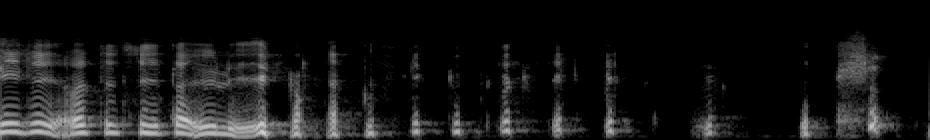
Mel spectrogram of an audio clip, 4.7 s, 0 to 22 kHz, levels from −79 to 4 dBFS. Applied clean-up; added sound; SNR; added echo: neural mask model Resemble Enhance denoiser.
